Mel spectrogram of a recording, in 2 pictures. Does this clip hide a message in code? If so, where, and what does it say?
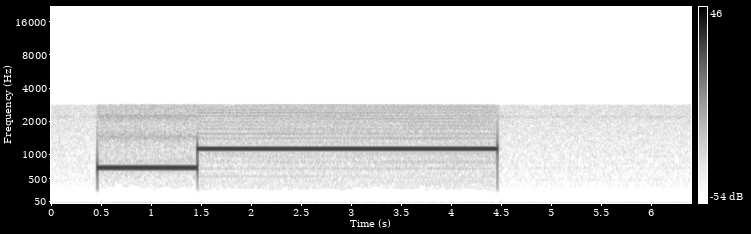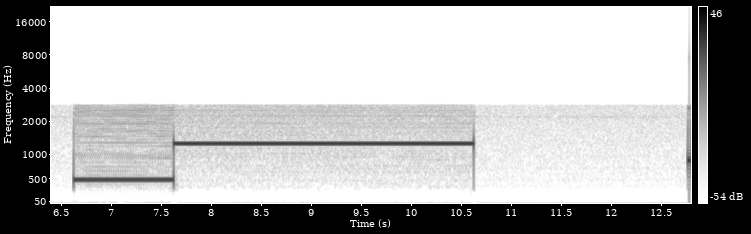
Yes: two-tone page from 0.5 to 10.7 s, heard as a one-second tone, then a three-second tone, about 730 then 1120 Hz, about 480 then 1250 Hz.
